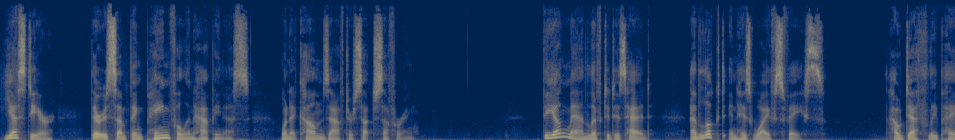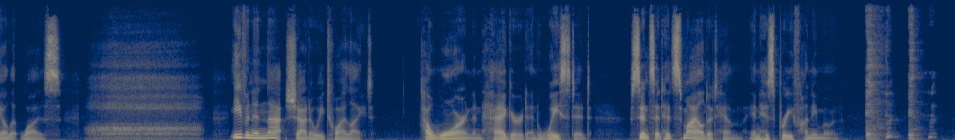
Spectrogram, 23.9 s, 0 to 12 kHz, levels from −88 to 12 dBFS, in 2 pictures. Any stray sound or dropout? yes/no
yes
